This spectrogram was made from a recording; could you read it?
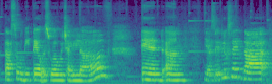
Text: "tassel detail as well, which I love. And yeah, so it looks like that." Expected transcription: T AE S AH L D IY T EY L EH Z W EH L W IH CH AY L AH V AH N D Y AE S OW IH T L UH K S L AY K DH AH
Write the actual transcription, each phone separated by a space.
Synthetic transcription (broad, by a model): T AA S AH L D IY T EY L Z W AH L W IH CH AY L AH V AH N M Y AE S OW IH T L UH K S L AY K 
